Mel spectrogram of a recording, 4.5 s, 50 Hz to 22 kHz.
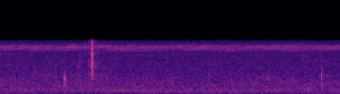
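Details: Spring peepers calling on March 10, 2008, at Pine Grove, Lake Monroe, Indiana, in spring: a dense, unbroken high-pitched chorus of peeping, with a few louder single peeps standing out near the start and end.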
